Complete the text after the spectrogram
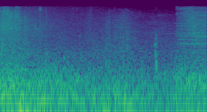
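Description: A sword whooshes through the air.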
